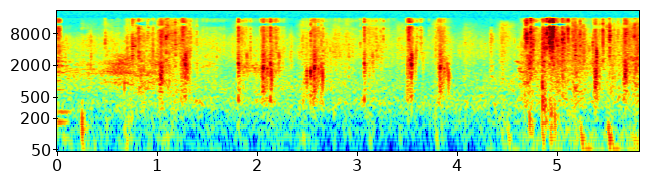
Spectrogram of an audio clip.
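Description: Footsteps crunch and slide on loose sand.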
